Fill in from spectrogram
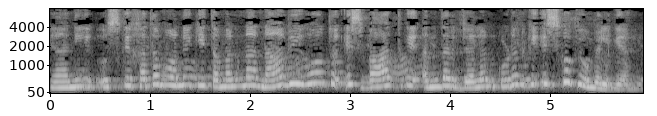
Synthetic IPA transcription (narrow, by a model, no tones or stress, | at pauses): jaːniʊskexɐt̪əmɦoːnekit̪ɐmənːanabʱiɦot̪oʔɪsbaːt̪keʔɐ̃nd̪əɾd͡ʒɐlənkʊɽənkiʔɪskokjõːmɪlɡɐjaː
